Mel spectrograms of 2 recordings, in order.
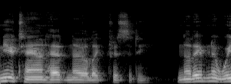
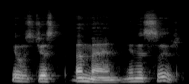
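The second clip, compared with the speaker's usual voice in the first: usual speaking voice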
